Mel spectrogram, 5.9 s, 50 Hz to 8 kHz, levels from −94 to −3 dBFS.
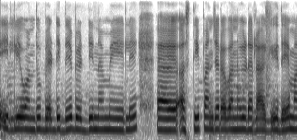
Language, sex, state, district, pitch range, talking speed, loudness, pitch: Kannada, female, Karnataka, Bidar, 200-210 Hz, 120 wpm, -14 LUFS, 205 Hz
